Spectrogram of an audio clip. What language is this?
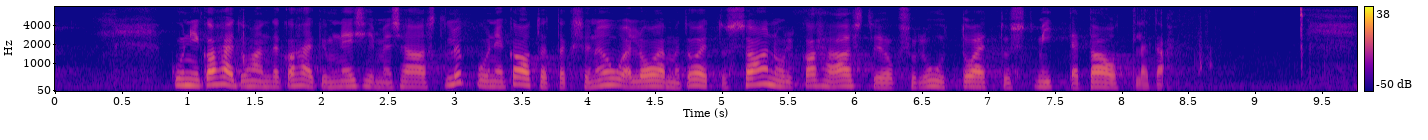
Estonian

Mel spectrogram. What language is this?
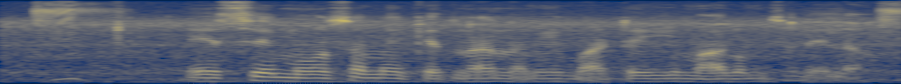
Bhojpuri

